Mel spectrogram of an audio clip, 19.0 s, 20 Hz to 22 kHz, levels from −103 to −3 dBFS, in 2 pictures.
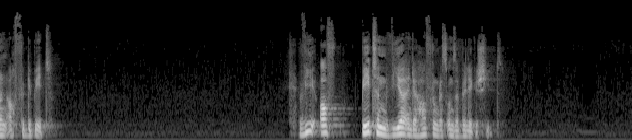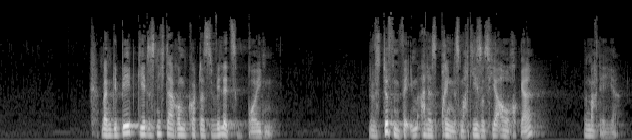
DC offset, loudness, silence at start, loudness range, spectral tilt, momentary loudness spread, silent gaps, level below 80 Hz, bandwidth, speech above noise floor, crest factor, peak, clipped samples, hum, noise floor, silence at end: under 0.1%; -29 LUFS; 0 s; 12 LU; -6 dB/octave; 14 LU; none; -72 dBFS; 14 kHz; 48 dB; 24 dB; -8 dBFS; under 0.1%; none; -77 dBFS; 0.2 s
